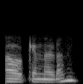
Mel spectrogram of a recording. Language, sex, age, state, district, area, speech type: Telugu, male, 45-60, Andhra Pradesh, Kakinada, rural, conversation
